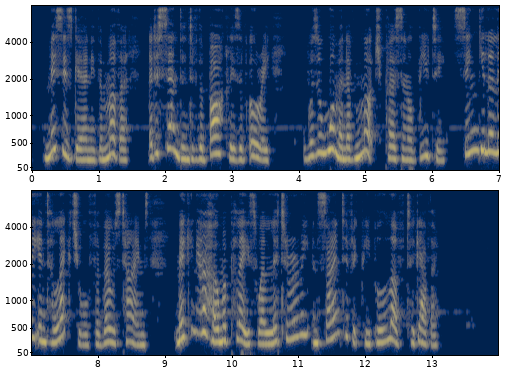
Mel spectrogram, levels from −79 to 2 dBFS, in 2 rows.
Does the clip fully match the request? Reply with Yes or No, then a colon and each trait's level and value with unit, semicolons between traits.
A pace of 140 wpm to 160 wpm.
Yes: average, 155 wpm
